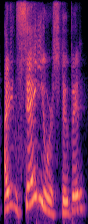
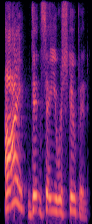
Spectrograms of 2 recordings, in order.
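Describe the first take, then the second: First: The stress falls on the word say. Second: The stress falls on the word I. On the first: It was expressed some other way, not spoken. "but I did write it on the bulletin board" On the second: Someone else said it. "Your brother did"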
